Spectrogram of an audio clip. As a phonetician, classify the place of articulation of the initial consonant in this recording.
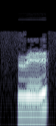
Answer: retroflex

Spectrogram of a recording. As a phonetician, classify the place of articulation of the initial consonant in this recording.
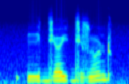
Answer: glottal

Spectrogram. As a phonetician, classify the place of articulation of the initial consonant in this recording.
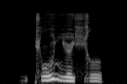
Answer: palatal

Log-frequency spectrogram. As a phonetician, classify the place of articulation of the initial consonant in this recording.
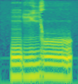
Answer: velar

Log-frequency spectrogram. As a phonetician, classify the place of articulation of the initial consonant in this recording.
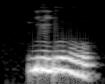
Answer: labial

